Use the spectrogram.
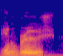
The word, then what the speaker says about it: In Bruges: Everyone help me because I'm going to mispronounce it. In Bruges? In Bruges. In Bruges. After 47 tries, I got it right. In Bruges.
